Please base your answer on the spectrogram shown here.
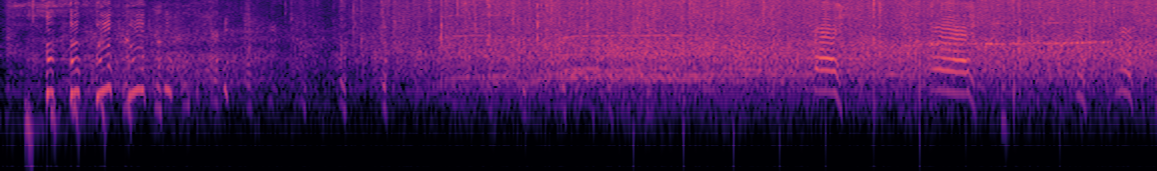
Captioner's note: audience applause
